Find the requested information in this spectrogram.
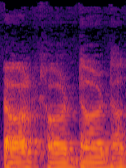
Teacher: टा वर्ग पूरा मूर्धा से उच्चारित होता है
